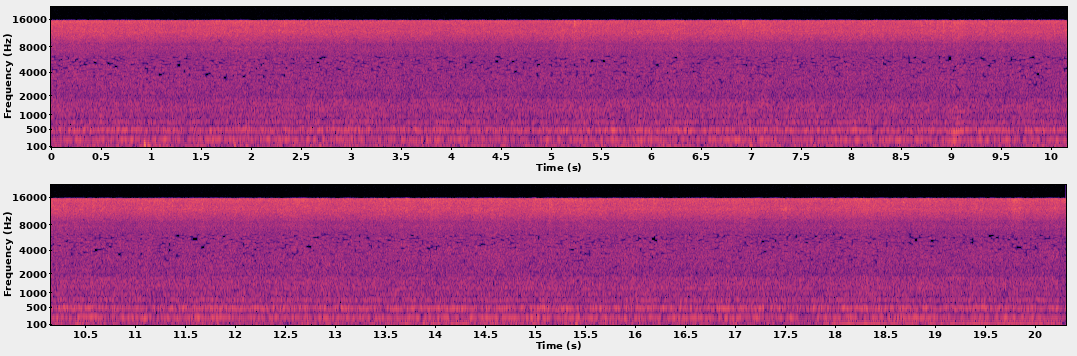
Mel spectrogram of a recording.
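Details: Dense, unbroken buzzing of many honeybees feeding on ultra bee pollen from a big blue pollen feeder, a low droning hum that stays level across the whole stretch, a single tap early on.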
